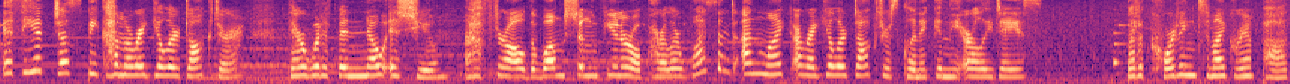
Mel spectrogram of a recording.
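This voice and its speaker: A woman's voice: sits high, natural voice. A woman playing a quirky young female funeral director in a video game, with a playful, theatrical storytelling manner. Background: music.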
